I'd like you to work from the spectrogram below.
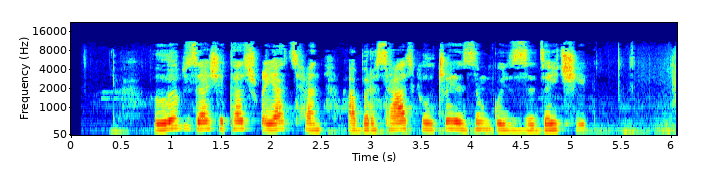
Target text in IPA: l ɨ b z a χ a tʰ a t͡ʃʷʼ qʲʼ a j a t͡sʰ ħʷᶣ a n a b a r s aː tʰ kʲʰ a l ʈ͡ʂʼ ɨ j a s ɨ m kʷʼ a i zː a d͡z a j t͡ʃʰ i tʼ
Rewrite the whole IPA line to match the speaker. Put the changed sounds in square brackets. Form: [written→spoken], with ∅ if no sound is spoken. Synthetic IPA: l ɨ b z a [χ→ʃ] a tʰ a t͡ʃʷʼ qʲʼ a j a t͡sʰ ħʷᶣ a n a b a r s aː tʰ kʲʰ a l ʈ͡ʂʼ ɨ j a [s→z] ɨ m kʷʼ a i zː a d͡z a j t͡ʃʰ i tʼ

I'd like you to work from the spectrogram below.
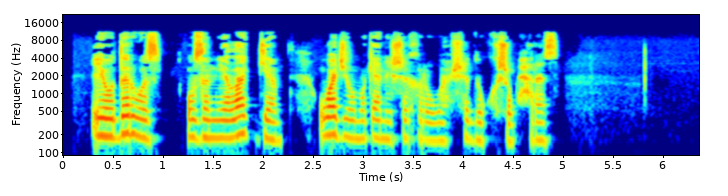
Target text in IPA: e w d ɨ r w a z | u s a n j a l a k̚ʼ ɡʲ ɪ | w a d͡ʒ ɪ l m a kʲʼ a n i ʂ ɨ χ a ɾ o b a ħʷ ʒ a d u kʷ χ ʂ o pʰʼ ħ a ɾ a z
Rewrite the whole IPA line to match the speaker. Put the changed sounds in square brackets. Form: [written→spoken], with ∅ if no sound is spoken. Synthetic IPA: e w d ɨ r w a z | u [s→z] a n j a l a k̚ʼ ɡʲ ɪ | w a d͡ʒ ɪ l m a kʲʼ a n i ʂ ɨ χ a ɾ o [b→w] a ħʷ [ʒ→ʃ] a d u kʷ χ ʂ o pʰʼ ħ a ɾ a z

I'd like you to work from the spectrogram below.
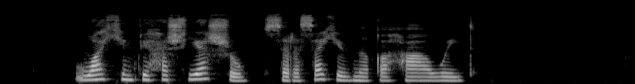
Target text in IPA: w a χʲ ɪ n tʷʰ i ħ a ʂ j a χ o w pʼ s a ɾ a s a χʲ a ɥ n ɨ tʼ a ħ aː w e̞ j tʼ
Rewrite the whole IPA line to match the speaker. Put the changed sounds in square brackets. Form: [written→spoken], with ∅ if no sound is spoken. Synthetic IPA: w a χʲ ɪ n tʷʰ i ħ a ʂ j a [χ→ʂ] o w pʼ s a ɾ a s a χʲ a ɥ n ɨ [tʼ→qʼ] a ħ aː w e̞ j tʼ

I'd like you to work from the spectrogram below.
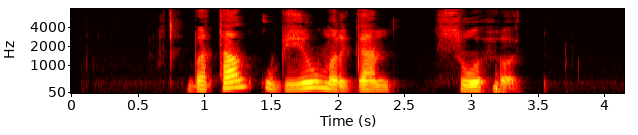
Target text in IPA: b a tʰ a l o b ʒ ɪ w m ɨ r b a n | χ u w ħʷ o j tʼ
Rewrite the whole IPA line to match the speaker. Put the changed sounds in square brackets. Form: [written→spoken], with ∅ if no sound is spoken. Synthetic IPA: b a tʰ a l [o→u] b ʒ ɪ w m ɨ r [b→ɡ] a n | [χ→s] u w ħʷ o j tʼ

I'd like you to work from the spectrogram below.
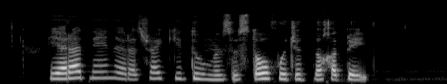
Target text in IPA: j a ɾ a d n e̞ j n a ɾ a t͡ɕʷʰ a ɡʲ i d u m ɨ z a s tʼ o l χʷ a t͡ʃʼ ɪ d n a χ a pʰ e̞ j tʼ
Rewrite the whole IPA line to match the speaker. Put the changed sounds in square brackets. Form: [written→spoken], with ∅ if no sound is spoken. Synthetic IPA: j a ɾ a d n e̞ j n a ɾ a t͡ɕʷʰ a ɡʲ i d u m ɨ z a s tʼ o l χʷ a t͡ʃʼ ɪ d n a χ a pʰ e̞ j tʼ

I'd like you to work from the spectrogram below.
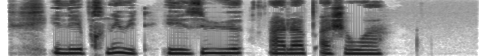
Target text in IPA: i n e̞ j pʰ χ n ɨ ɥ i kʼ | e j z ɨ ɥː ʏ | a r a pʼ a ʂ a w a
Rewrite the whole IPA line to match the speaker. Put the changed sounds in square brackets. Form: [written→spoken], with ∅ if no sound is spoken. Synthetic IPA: i n e̞ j pʰ χ n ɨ ɥ i [kʼ→tʼ] | e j z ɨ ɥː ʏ | a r a pʼ a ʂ a w a

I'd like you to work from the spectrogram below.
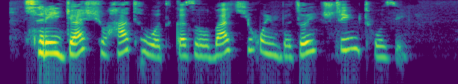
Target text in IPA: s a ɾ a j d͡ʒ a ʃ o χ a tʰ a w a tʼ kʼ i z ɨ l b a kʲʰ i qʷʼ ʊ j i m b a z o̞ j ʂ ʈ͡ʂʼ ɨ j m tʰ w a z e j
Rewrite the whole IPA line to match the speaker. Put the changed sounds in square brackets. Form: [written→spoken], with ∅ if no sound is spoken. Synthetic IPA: s a ɾ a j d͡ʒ a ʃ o [χ→ħ] a tʰ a w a tʼ kʼ [i→a] z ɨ l b a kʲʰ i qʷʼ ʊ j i m b a [z→d͡z] o̞ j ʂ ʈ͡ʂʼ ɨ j m tʰ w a z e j

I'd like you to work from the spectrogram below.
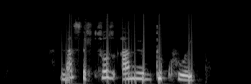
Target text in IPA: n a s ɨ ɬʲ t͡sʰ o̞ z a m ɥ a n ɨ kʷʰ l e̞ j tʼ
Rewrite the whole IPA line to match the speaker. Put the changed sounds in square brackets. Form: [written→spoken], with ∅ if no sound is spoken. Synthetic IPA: n a s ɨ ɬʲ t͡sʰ o̞ z a m ɥ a [n→d] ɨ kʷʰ l e̞ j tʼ

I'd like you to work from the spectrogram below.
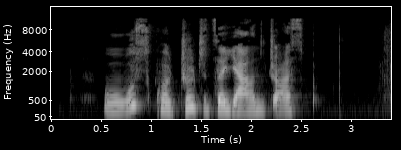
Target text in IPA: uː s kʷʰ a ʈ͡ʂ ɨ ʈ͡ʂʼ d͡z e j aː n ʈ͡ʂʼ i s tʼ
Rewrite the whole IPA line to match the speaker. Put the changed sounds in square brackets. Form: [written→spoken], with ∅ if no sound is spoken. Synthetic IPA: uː s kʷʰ a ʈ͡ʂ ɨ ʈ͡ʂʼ d͡z [e→a] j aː n ʈ͡ʂʼ [i→a] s [tʼ→pʼ]

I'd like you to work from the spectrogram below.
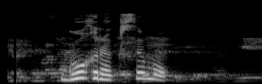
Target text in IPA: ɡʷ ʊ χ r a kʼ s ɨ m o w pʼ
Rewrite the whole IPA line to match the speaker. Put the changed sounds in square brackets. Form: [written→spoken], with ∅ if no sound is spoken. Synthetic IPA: ɡʷ ʊ [χ→ʁ] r a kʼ s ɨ m o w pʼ

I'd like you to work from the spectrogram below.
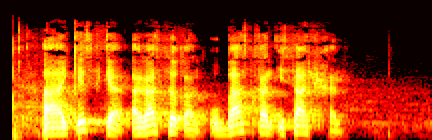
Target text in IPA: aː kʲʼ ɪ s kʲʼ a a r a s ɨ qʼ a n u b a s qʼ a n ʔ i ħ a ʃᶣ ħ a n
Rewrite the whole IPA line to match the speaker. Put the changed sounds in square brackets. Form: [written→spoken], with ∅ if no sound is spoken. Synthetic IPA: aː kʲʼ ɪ s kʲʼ a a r a s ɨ qʼ a n u b a s qʼ a n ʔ i [ħ→s] a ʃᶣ ħ a n

